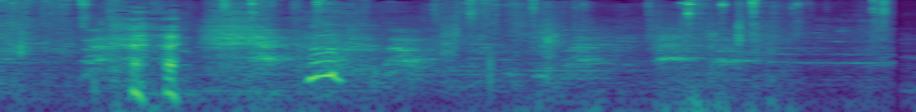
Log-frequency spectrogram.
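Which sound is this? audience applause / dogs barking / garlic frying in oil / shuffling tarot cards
dogs barking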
